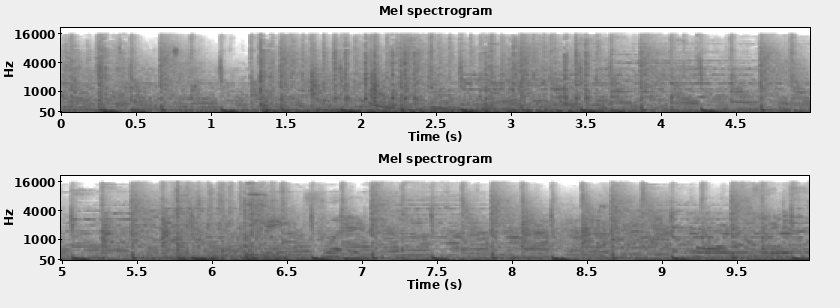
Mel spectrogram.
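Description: Rapid SMG gunfire in the Splitgate arena shooter, dense bursts of shots and impacts layered over a busy game mix with music, steady and loud throughout.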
